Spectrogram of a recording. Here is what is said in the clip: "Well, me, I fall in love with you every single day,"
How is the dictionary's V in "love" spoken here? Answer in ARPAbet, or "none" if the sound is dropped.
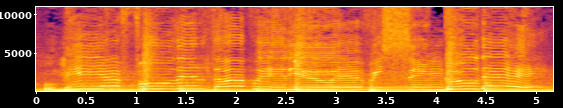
P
